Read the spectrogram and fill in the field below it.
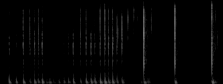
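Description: Cellophane wrapper on a vinyl record being torn open: a rapid run of crisp crinkling ticks, then three sharp, loud crackles spaced apart, with no voices.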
